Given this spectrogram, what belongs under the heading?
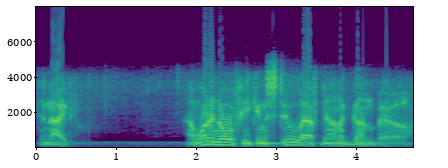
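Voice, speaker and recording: Embittered war captain: low, terse, defiant, widely swinging pitch, old crackling radio drama. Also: male voice, huge pitch swings, normal speed, pushed and bright, exaggerated voice. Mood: grim, guarded. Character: embittered, stubborn war veteran captain bent on killing. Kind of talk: 1950s radio drama acting. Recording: noisy, crackling 1950s radio recording.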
